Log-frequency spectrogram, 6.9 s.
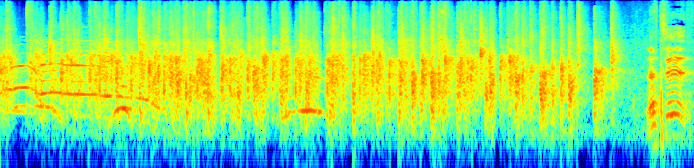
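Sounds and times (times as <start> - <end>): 
person whooping: 0.0 - 1.7, 2.8 - 3.4
crowd applauding: 0.0 - 6.3
speech: 6.5 - 6.9.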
